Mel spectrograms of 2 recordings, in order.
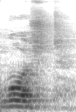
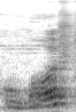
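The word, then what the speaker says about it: ghost: Okay, तो इसको क्या पढ़ेंगे, इसको पढ़ेंगे गोस्ट। क्या बोलेंगे, इसको घोस्ट नहीं बोलेंगे, क्या बोलेंगे, गोश्त।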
